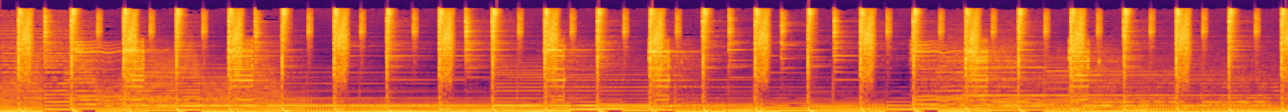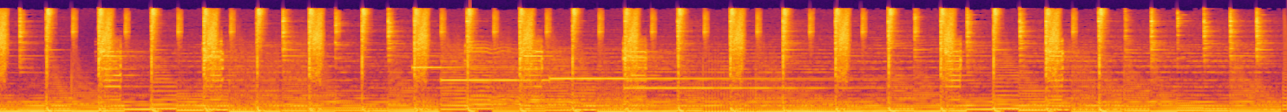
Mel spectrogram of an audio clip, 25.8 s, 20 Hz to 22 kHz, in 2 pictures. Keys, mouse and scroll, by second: 6.7 scroll up 1, 7.6-7.9 scroll down 1, 9.5 scroll down 1, 10.6 click, 12.3 click, 16.4 click, 16.8 KP_Decimal, 17.3 click, 17.7 KP_Decimal, 19.3-19.7 scroll up 1, 24.9 click.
